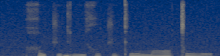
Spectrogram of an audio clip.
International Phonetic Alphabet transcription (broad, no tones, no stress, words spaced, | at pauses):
χi t͡ʃeɡiːxu t͡ʃikʼeː mɔːǀeː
